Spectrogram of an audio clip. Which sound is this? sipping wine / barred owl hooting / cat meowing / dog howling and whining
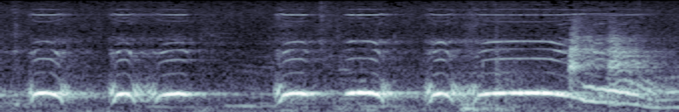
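barred owl hooting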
